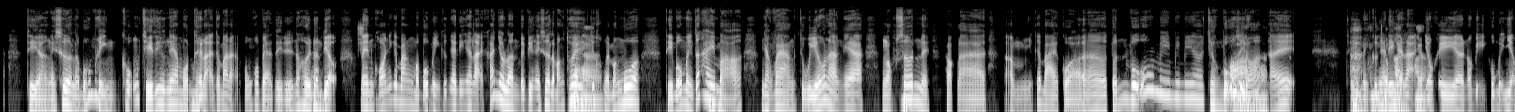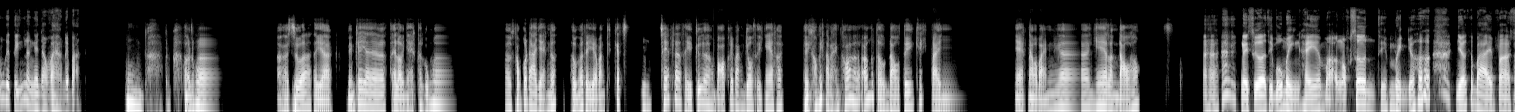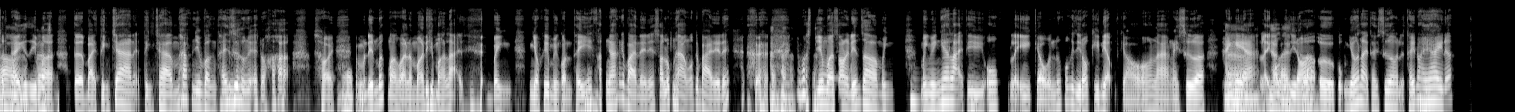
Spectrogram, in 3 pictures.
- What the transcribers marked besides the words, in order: unintelligible speech; other background noise; tapping; laughing while speaking: "À"; laughing while speaking: "thì mình nhớ"; chuckle; laughing while speaking: "áp"; laughing while speaking: "đó"; unintelligible speech; laughing while speaking: "đi"; chuckle; laugh
- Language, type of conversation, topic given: Vietnamese, podcast, Gia đình bạn thường nghe nhạc gì, và điều đó ảnh hưởng đến bạn như thế nào?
